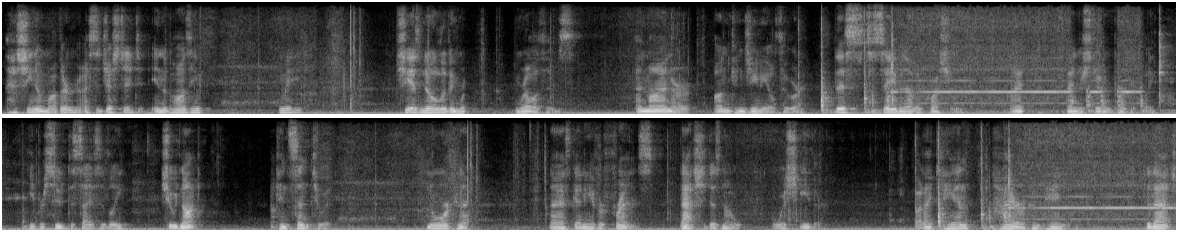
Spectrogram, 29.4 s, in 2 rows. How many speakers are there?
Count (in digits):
1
